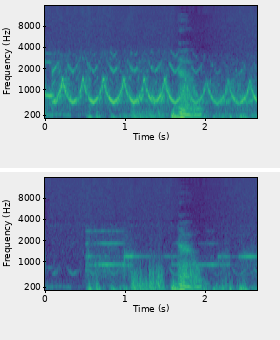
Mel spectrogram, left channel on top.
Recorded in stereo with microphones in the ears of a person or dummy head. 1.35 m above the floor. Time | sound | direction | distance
1.6 | a woman speaking | centre (ahead or behind) | 0.9 m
